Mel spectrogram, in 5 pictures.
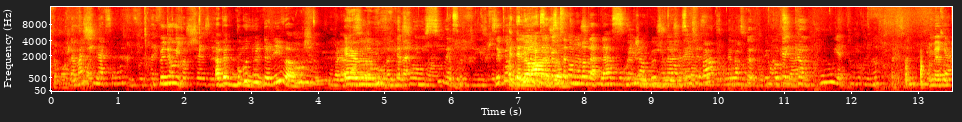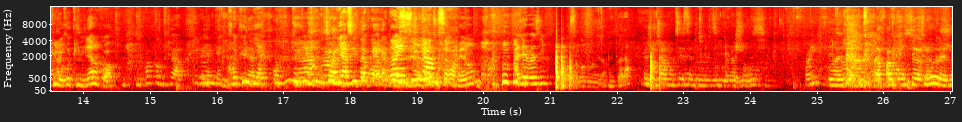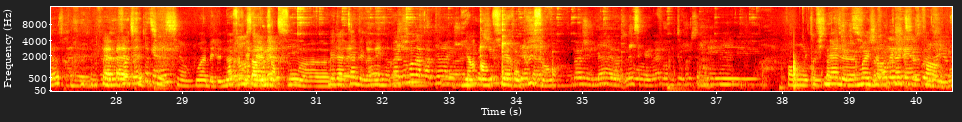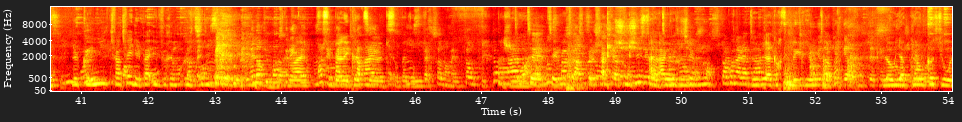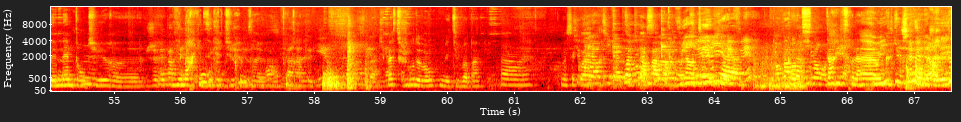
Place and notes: A KAP, in the Louvain-La-Neuve term is a "Kot-A-Projet". A kot is a house intended for students and projet means there's a project. In fact, KAP means students leaving there have a special projects, and there's hundred. We are here in the KAP Le Levant. Their project is to make and distribute bread. This bread is especially made by persons living with a mental handicap. This is a very-very-very friendly place.
On this day of activity, some students will learn to make bread. This recording is the short moment before workshop begins.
